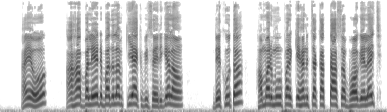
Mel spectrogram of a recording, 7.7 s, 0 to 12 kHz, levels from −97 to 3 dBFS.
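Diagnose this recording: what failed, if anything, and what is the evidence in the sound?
Nothing failed in this recording, and the sound gives no evidence of a fault at any stage.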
